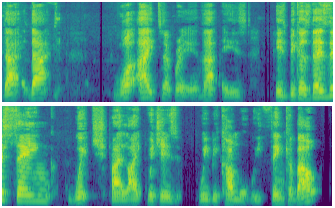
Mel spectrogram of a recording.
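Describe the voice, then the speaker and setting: Heard dry and close with no echo, a man with a British accent uses a fairly high pitch, very wide pitch swings and big swings in loudness. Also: moderate pace. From London, England. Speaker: podcast guest. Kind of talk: casual interview.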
